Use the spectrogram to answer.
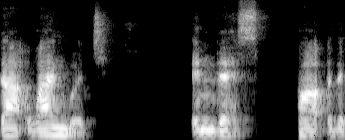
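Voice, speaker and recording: Speaking in an Edinburgh accent, a man uses a medium pitch and a moderate pace. His tone is bright and sharp. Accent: Scottish (Edinburgh). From Scotland, Edinburgh. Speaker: playwright. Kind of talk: interview conversation.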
